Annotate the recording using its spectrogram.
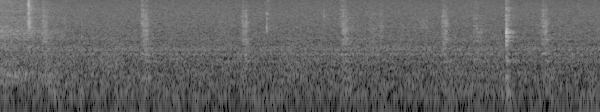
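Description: Near silence, with a clock ticking faintly about once a second and a slightly sharper click about five seconds in.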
